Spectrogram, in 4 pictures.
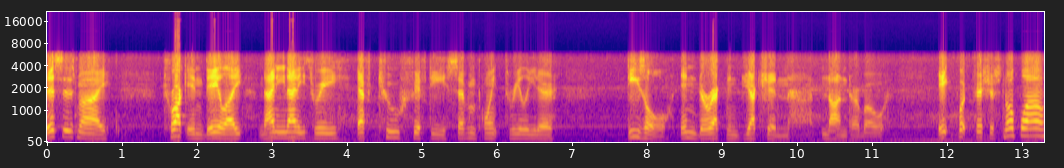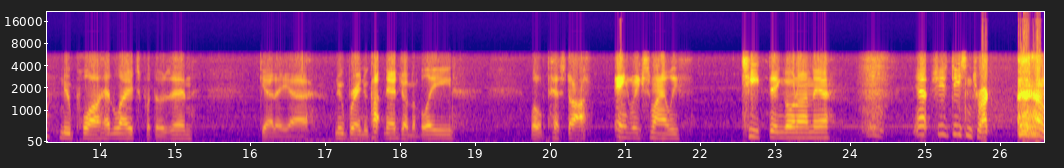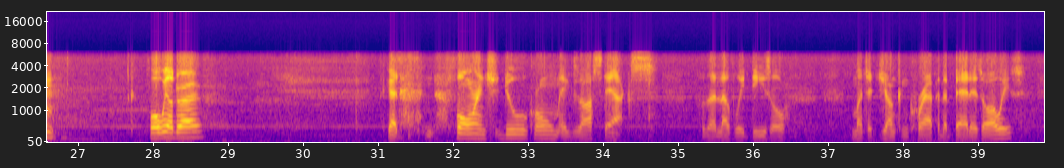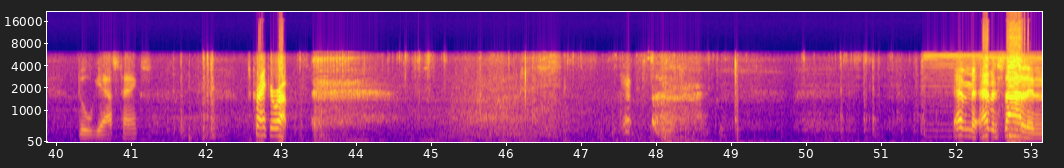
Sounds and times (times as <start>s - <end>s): Speech: 0.0s - 0.8s, 1.6s - 6.8s, 7.8s - 11.2s, 11.9s - 15.3s, 16.2s - 18.8s, 19.8s - 21.9s, 22.6s - 23.8s, 24.8s - 26.7s, 28.0s - 28.7s, 31.1s - 34.7s, 35.3s - 36.5s, 37.3s - 39.7s, 40.3s - 41.3s, 42.6s - 43.1s, 52.0s - 53.1s.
